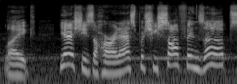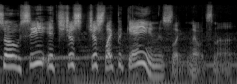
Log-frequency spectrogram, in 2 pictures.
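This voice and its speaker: A woman's voice: high-pitched, sing-song, normal speed, fairly bright tone. Young female streamer, nasal, sarcastic, swears a lot, faint music under her. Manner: rambling, sarcastic, swears freely. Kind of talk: casual stream chat.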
